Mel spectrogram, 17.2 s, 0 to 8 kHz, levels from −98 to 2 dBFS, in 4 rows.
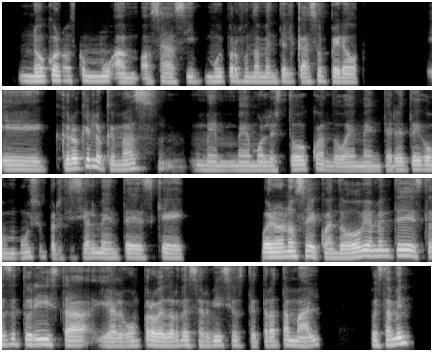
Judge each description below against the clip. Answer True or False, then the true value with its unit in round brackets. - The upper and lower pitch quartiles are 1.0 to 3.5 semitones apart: True (2.9 semitones)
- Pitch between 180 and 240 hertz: False (115 Hz)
